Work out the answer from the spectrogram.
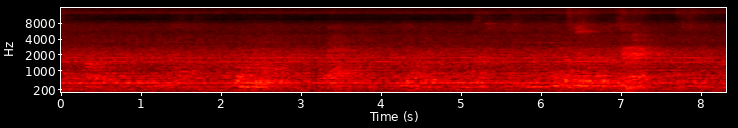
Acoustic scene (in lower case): subway station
